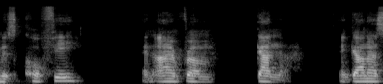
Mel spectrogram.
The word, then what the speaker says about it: Ghana: Because you're so accustomed to saying na when you see an a at the end of an English word. We're not accustomed to having a or ah being ah. So we'll read g a j n a gana and we'll say ghana.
